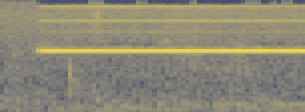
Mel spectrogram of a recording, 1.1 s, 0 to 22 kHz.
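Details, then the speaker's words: A single steady high-pitched tone as a Hamilton C2 transport ventilator is switched on and powers up during its pre-use check, just before its internal self-test starts. "ventilator is going to make a noise and it's going to start powering up"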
